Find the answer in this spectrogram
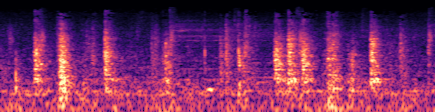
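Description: A series of irregular light clicks and knocks, a few a second, over a low steady hum.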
